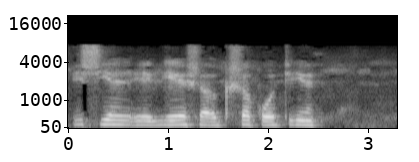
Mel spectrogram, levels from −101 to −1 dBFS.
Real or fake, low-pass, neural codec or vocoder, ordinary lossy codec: fake; 7.2 kHz; codec, 16 kHz, 0.8 kbps, ZipCodec; MP3, 32 kbps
